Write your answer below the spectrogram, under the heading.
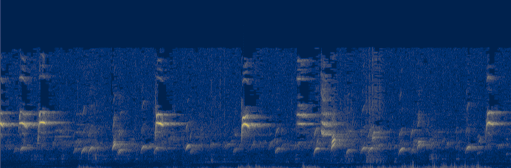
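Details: European goldfinch singing in the babtaba and sastasa styles, meant to excite a goldfinch into song: rapid twittering, tinkling phrases with high whistled notes, over low thumps and fluttering noises in the second half.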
